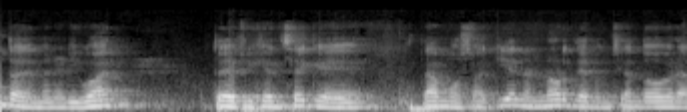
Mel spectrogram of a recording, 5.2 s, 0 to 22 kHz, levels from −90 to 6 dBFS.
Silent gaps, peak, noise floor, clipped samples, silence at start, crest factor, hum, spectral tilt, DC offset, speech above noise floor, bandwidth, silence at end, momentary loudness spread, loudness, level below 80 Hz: none; 0 dBFS; -45 dBFS; under 0.1%; 0 s; 16 dB; none; -9 dB/octave; under 0.1%; 28 dB; 9.6 kHz; 0 s; 9 LU; -18 LUFS; -44 dBFS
